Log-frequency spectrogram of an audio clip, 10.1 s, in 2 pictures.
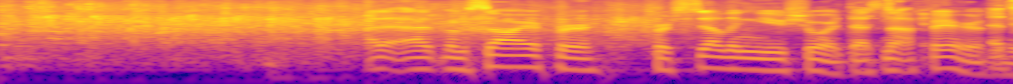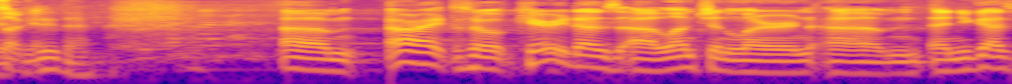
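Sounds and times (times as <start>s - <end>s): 
audience clapping: 0.0s - 4.8s
speech: 1.8s - 10.1s.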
